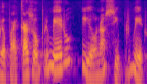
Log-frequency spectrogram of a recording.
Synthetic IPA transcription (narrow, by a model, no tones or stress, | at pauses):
mewpajkazowpɾimejɾʊiewnasipɾimejɾʊ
